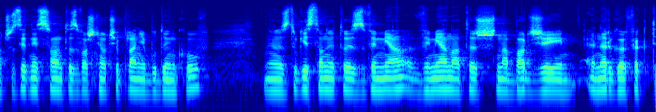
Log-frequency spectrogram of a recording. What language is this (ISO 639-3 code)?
pol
